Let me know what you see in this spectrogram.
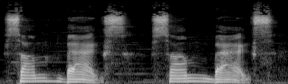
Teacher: la o de some se pronuncia como a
